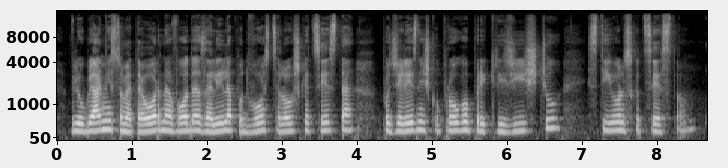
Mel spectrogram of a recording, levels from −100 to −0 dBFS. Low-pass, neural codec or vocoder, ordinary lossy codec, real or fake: 14.4 kHz; none; none; real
